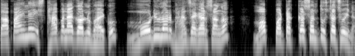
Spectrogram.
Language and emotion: Nepali, angry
